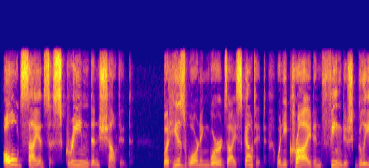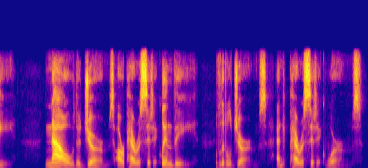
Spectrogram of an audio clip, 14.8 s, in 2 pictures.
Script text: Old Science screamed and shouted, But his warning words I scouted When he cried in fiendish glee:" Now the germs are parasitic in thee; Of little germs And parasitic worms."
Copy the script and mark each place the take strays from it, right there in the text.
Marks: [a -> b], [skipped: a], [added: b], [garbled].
Old Science screamed and shouted, But his warning words I scouted When he cried in fiendish glee:" Now the germs are parasitic in thee; Of little germs And parasitic worms."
